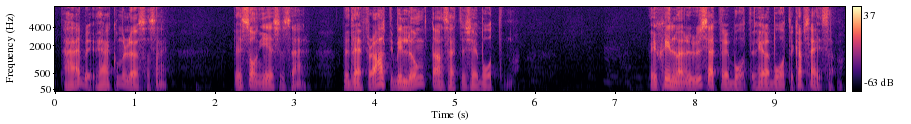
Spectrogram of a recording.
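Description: A man preaching a lively sermon, his pitch swinging widely as he jokes with the congregation. The sound is dry and close, with no room echo. He peppers his lines with questioning tags and rises to loud calls whenever he quotes. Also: vocal fry. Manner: rises to loud calls when quoting Jesus.

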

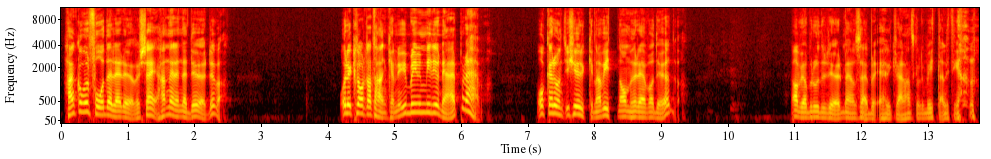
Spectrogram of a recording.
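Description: A man preaching a lively sermon, his pitch swinging widely as he jokes with the congregation. The sound is dry and close, with no room echo. He peppers his lines with questioning tags and rises to loud calls whenever he quotes. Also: long pauses. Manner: rises to loud calls when quoting Jesus.

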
